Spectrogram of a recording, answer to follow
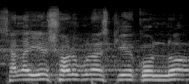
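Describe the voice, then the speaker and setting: A man's voice: high voice, completely flat delivery, moderate pace, lightly acted. A man playing a blustering henpecked village husband. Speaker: stage comedy performer. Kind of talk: rustic folk comedy stage acting. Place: outdoor folk stage. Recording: reverberant live stage with music.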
